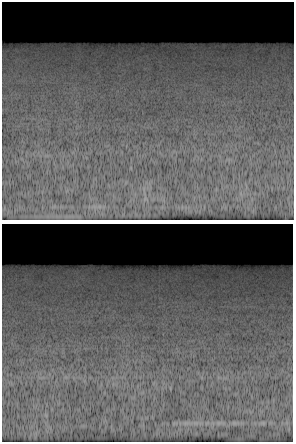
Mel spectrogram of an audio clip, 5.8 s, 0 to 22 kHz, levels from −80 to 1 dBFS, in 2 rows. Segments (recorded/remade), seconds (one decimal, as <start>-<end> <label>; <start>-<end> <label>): 0.0-0.8 remade; 0.8-1.6 recorded; 1.6-2.4 remade; 2.4-3.0 recorded; 3.0-5.8 remade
